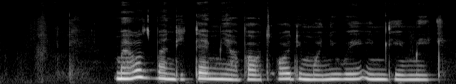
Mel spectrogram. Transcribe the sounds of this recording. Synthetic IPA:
maɪɦɔzbãnditɛlmiabawtʰɔldimɔniweĩmdemek

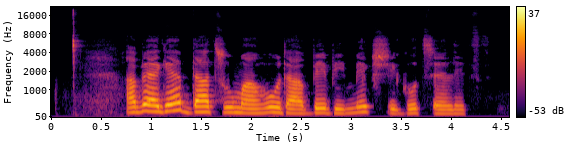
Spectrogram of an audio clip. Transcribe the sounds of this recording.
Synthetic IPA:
abɛɡɛt̚datʰumaɦodabebimekʃiɡotɛlet

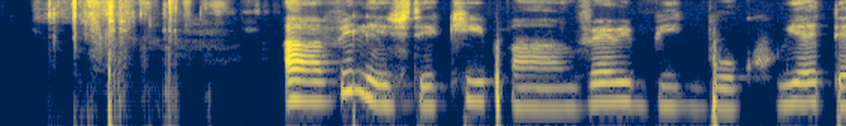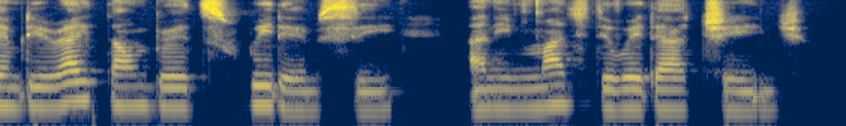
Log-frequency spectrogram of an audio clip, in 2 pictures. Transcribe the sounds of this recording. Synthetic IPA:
aəviled͡ʒdekʰipanvɛɹibiɡ̚bukʰwɛɛdɛ̃mdeɹaɪt̚d̥ãʊ̃nbɹɛdswidɛ̃msi | ãnimad͡ʒdəwɛdat͡ʃẽnd͡ʒ

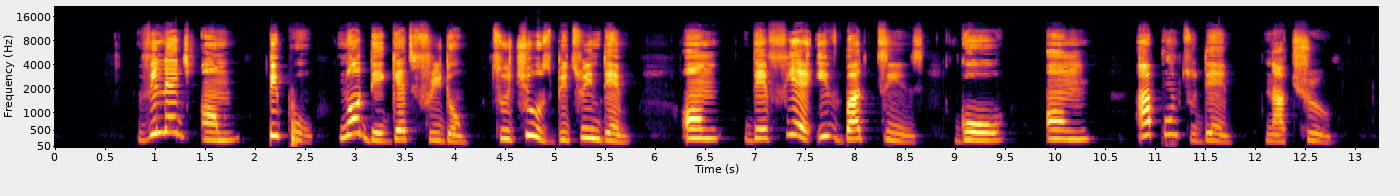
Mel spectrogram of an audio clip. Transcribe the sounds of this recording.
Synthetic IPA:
viled͡ʒɔ̃n | pipul | nodeɡɛtfɹidɔ̃m | tut͡ʃuzbitwĩndɛ̃m | ɔ̃n | defiəʔifbad̚tĩŋs | ɡo | ɔ̃n | hapɔ̃ntʰudɛ̃m | natɹu

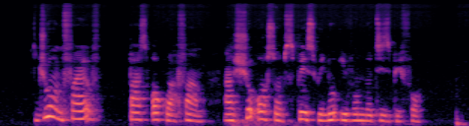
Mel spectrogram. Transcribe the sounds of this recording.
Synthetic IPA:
dɹũnfaɪv | pasɔkwafãm | ãnʃoʔɔsːɔ̃mspeswinoʔivũnːotis̬bifɔ

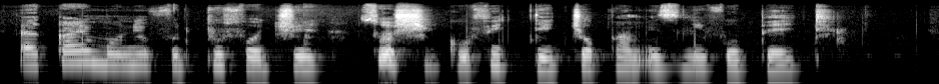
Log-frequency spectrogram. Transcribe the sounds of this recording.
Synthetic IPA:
akaɹimɔnĩfut̚putfɔtɹesoʃiɡofit̚det͡ʃɔpãmʔḭzilifɔbɛd

